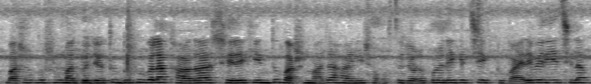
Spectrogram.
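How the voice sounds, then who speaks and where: A woman in her thirties vlogging from her home kitchen, keeping her voice low as she chats to viewers. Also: flat delivery, quick pace, background noise. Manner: hushed, keeps her voice low. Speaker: family vlogger. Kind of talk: casual home vlog chat. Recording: crickets chirping behind.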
